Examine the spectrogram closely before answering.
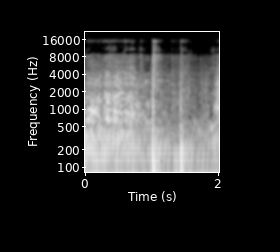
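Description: A ball is spiked with a sharp slap.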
